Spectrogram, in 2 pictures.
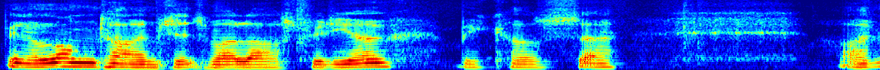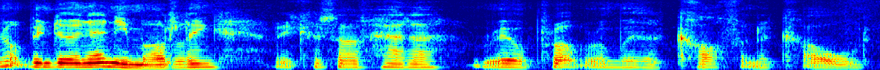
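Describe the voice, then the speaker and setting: A man with a croaky voice after a cold, casually explaining his model railway work, pausing often with ums. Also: medium pitch, steady tone, darkish tone. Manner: rambling, hesitant, many ums. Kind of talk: casual hobby tutorial.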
